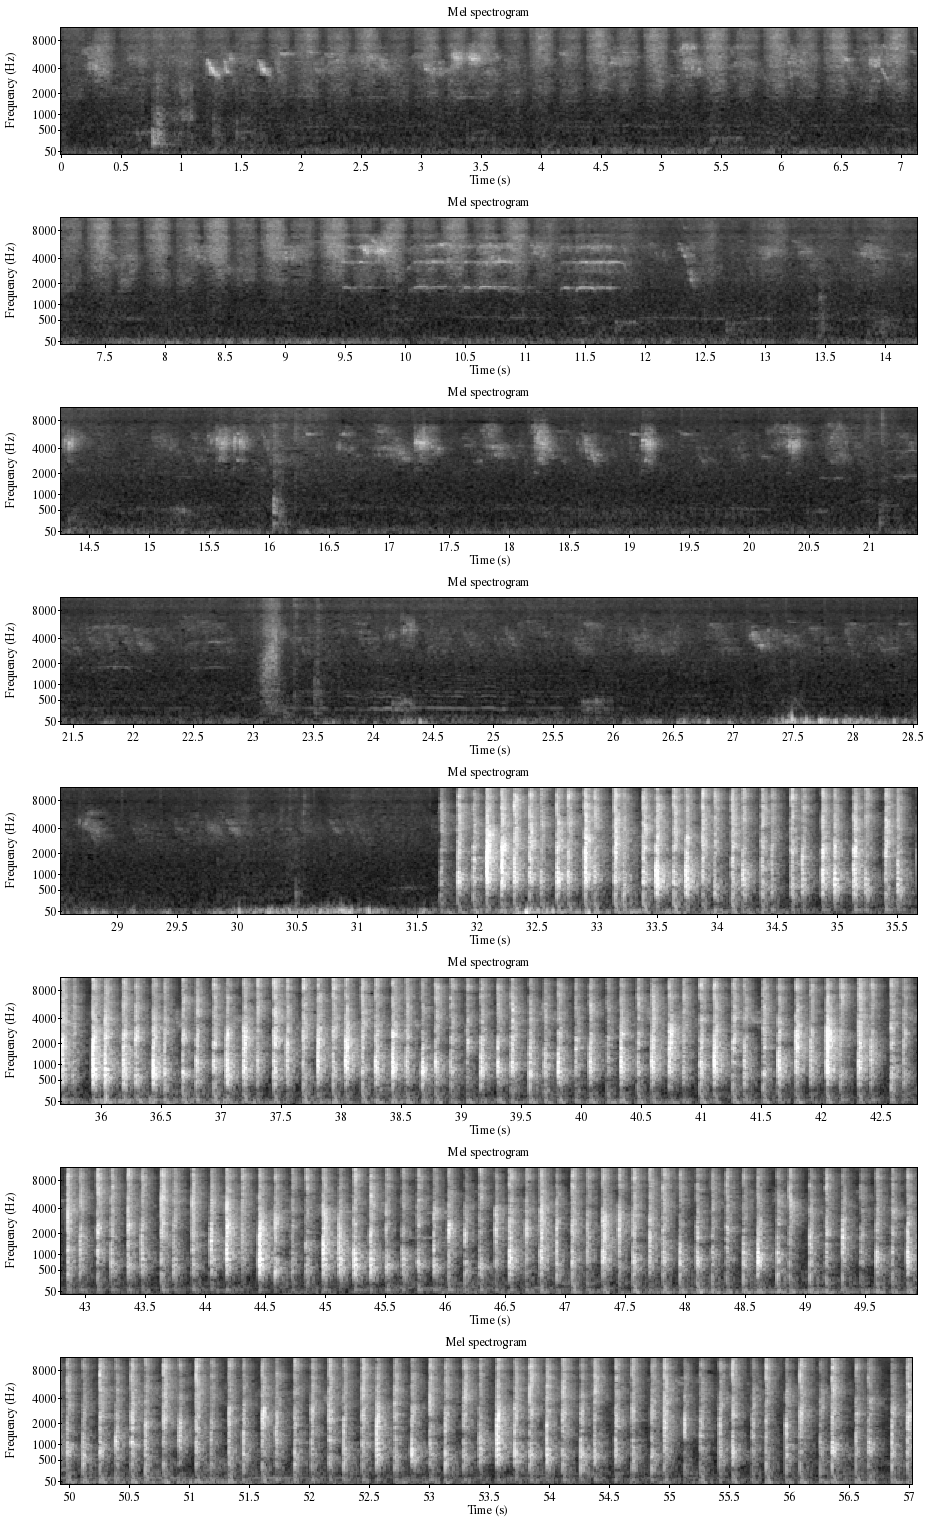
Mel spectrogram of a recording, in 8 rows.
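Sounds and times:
hands patting a horse's back: 0.6s - 1.8s, 31.7s - 57.0s.

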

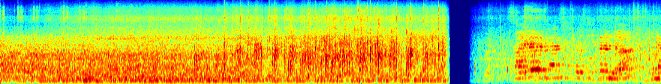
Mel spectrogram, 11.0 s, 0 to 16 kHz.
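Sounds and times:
crowd applauding: 3.2s - 11.0s
sharp nearby claps: 3.7s - 7.5s.

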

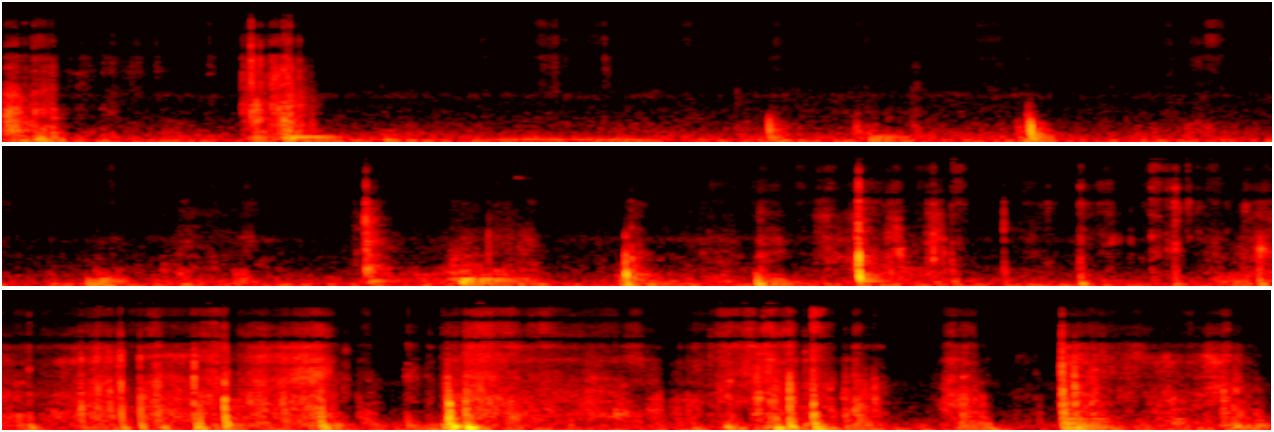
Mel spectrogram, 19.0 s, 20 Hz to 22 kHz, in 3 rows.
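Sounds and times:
paper and card rustling: 10.4s - 19.0s.

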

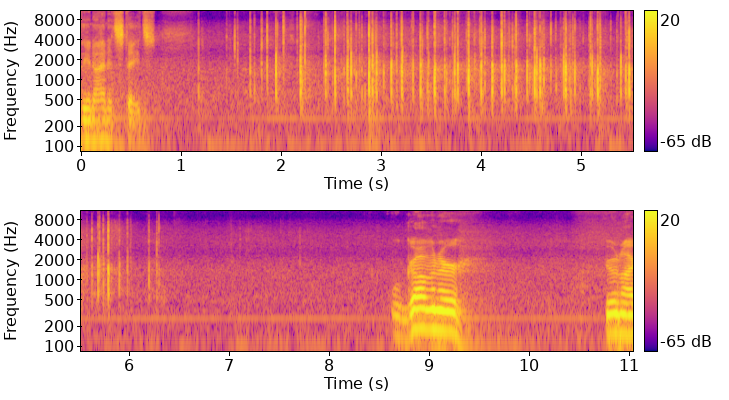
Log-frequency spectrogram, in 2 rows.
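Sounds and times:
scattered applause: 1.2s - 6.5s.

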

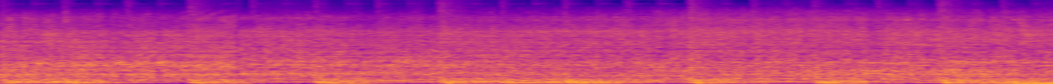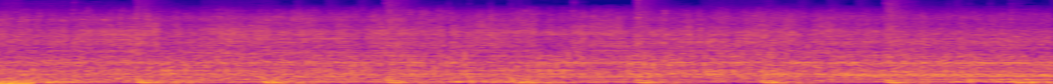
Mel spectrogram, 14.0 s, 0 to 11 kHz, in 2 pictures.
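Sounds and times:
stone crusher grinding rocks: 0.0s - 14.0s.

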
